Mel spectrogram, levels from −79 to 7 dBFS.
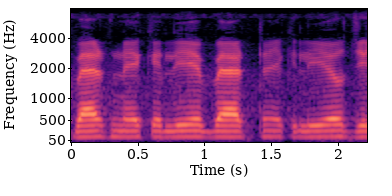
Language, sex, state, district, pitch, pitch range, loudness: Hindi, male, Haryana, Charkhi Dadri, 130 Hz, 125-130 Hz, -18 LUFS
